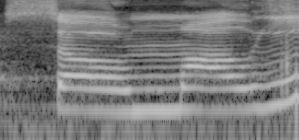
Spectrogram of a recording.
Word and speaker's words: sommelier: did I say it wrong so so yay so Molly yes yes we're gonna teach you the ropes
